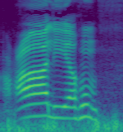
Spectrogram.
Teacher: आइन हुरूफ हल्की में से है, यानी हलक के दरमियानी हिस्से से आइन निकलती है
